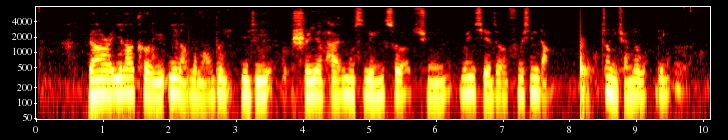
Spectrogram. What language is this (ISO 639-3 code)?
zho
